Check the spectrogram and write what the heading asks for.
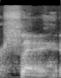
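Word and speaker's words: Lleu: I think it's the same myth, but is a similar scene attached to the Welsh Lu, or Hle is how it's pronounced.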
